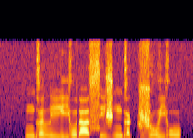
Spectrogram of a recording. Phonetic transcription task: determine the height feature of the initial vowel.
low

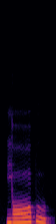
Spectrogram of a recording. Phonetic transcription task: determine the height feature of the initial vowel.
mid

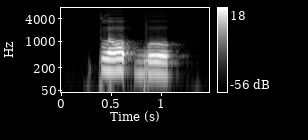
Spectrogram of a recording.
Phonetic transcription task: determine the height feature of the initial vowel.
mid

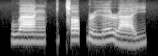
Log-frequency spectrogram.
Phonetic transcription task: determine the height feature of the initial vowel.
low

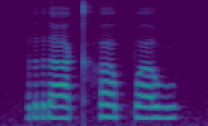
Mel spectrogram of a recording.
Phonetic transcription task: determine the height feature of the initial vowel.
low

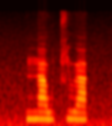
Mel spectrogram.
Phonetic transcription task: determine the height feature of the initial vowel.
low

